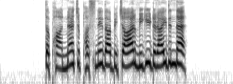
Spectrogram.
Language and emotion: Dogri, fearful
